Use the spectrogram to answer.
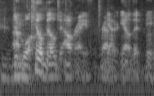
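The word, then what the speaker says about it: Demoux: But what Sanderson said on his kind of annotations of the chapters, originally he had Kelsier through Demois, that's how you say his name, Demois.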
